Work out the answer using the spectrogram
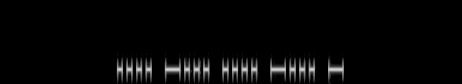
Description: Morse code, heard as a keyed tone, about 25 wpm, 700 Hz. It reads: HBHBT
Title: Five Challenging Letter-Number Combinations 25wpm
